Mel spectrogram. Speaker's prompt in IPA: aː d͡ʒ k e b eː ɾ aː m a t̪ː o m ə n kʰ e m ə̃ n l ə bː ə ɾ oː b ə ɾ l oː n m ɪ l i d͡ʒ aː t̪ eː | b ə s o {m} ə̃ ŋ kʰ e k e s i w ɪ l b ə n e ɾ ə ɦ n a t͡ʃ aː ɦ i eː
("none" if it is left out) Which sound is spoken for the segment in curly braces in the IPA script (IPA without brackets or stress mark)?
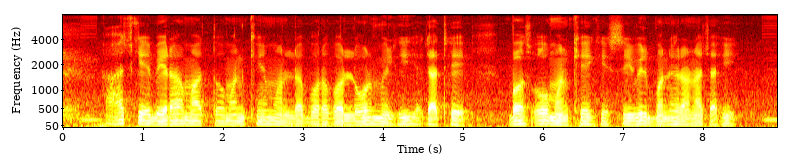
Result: m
